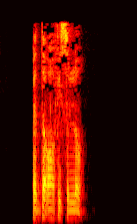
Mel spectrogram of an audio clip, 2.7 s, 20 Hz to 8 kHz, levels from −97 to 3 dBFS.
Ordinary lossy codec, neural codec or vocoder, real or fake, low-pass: MP3, 24 kbps; none; real; 7.2 kHz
